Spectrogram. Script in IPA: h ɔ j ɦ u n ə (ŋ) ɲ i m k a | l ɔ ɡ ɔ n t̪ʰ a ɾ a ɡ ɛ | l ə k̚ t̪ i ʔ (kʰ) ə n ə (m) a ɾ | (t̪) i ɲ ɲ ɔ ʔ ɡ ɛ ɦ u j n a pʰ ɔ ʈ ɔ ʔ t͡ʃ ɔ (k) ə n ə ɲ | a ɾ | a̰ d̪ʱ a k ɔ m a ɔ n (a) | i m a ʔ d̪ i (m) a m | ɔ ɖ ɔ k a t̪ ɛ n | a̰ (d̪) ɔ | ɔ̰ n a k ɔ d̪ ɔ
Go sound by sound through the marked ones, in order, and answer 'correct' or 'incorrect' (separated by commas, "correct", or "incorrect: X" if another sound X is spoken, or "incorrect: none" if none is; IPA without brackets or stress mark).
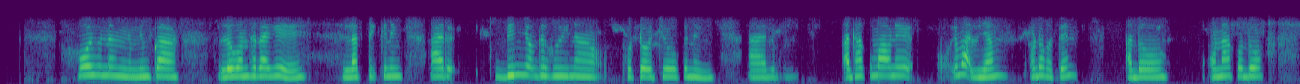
correct, incorrect: k, incorrect: ɲ, incorrect: d̪, correct, incorrect: ɛ, incorrect: ɲ, correct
